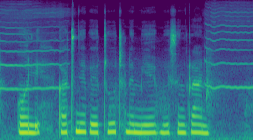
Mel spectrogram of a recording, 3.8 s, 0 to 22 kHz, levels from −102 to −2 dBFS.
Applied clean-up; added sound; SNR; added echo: none; Squeak; 19 dB; none.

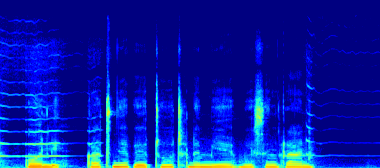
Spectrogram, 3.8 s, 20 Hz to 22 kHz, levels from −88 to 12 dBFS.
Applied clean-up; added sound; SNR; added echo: neural mask model RNNoise.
